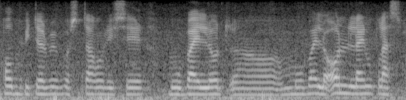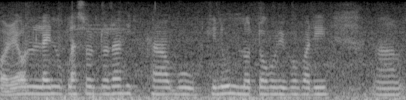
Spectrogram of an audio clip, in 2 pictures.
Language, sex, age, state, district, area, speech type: Assamese, female, 30-45, Assam, Nalbari, rural, spontaneous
